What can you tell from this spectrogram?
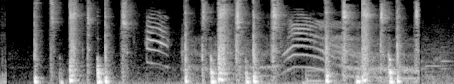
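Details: Domestic cat from a funny cat compilation giving two drawn-out meows, the first short and high with a falling tail, the second longer and arched, rising then falling, over a pounding music beat with repeated thumping hits.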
